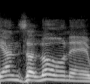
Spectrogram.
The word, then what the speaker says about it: Anzalone: I can say his name, Anzalone, but if you say it the correct way, Anzalone, would you welcome to the podcast?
